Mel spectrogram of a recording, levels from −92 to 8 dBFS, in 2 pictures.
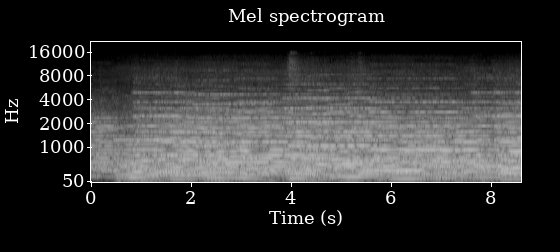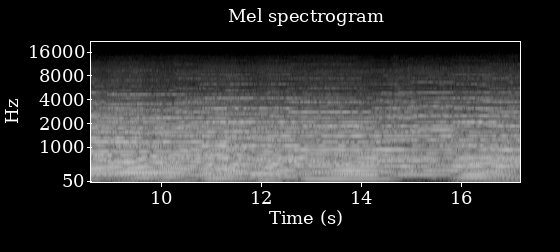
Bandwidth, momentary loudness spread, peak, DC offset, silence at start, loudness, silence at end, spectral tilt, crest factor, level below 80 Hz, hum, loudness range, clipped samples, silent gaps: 14 kHz; 4 LU; -6 dBFS; under 0.1%; 0 s; -21 LUFS; 0 s; -5.5 dB/octave; 14 dB; -50 dBFS; none; 2 LU; under 0.1%; none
